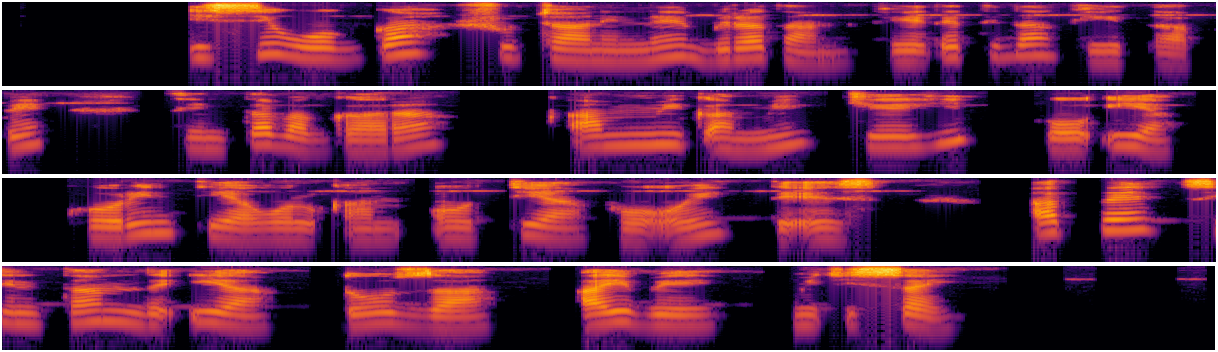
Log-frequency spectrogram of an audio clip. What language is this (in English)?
Wolaytta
